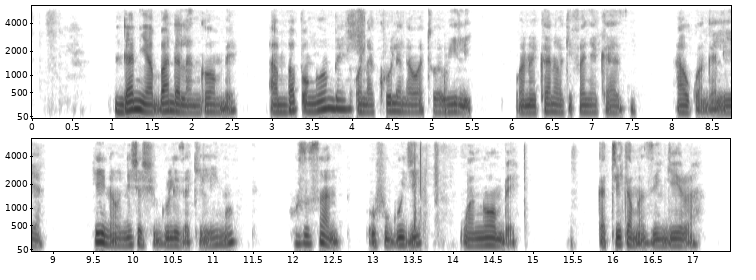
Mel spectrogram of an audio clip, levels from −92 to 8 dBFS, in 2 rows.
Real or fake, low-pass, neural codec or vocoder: real; 5.4 kHz; none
